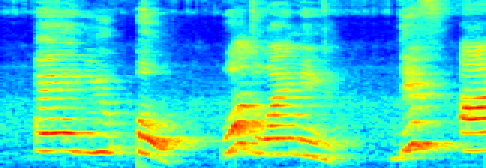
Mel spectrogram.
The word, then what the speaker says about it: au: I came about the AU here. So AU is a combination of this A and this lo, which gives us O.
